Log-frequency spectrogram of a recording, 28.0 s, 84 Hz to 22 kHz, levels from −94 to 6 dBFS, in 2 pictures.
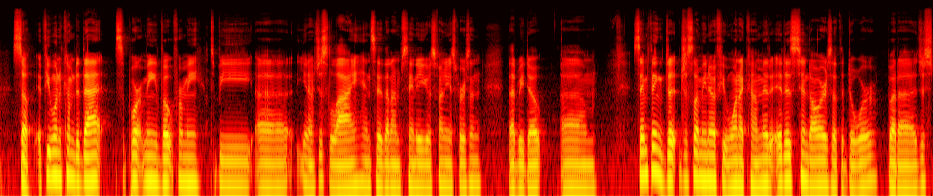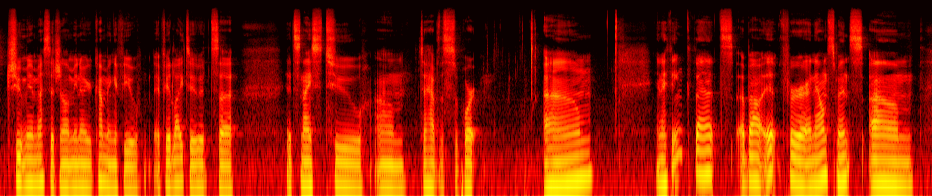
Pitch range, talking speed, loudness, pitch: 105-125 Hz, 195 wpm, -28 LUFS, 115 Hz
